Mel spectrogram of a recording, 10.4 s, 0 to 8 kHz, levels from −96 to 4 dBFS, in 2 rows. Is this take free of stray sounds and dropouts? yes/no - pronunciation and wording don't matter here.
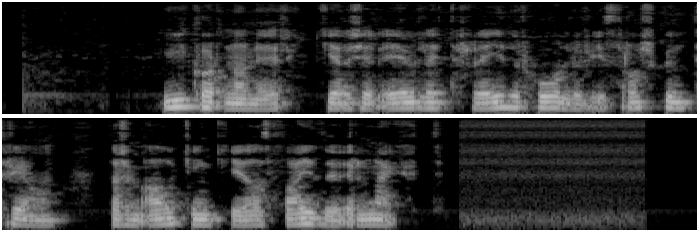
yes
